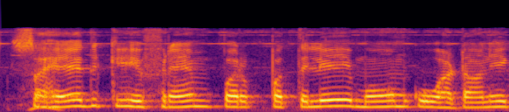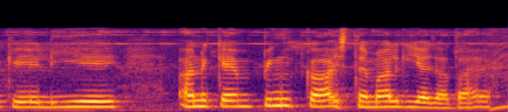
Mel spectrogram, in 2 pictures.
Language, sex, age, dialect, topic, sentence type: Hindi, male, 18-24, Kanauji Braj Bhasha, agriculture, statement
